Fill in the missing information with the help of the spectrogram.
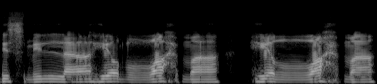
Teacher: جیسے بسم اللہ الرحمن الرحمہ، تو یہاں پر را کے اوپر اگرچہ شد آ گئی لیکن را کے اوپر زبر تو ہے، اسی وجہ سے ہم را کو جو ہے وہ موٹا پڑھ رہے ہیں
